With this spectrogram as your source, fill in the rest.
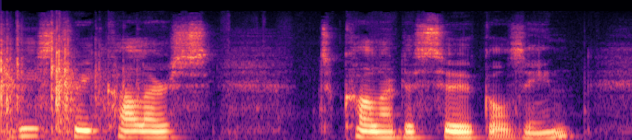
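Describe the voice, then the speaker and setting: A woman's fairly low voice with a Dutch accent. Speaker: craft video creator. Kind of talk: tutorial. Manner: halting.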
